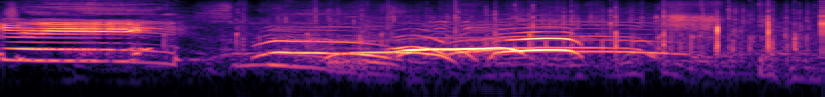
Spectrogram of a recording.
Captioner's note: cheering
